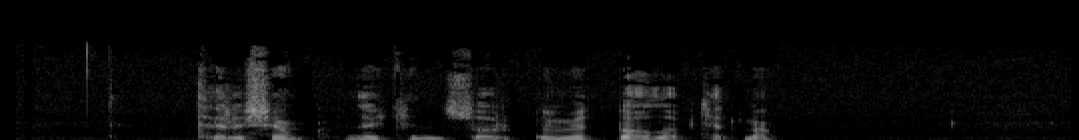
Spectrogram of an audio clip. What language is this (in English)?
Uyghur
